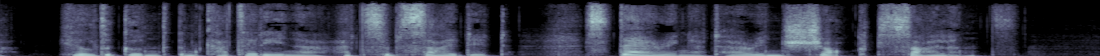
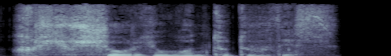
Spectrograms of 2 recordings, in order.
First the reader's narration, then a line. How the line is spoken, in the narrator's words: Constance's breath hissed through her teeth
